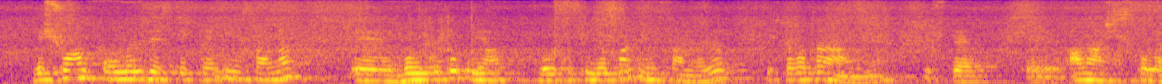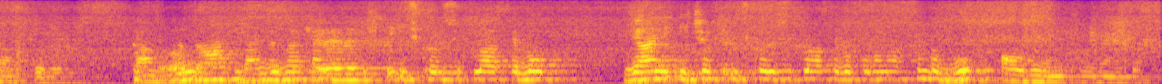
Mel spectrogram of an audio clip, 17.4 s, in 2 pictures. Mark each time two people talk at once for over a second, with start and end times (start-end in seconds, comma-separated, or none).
9.7-11.5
